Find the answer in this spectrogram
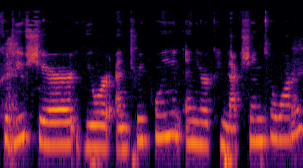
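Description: The woman's tone is fairly bright.

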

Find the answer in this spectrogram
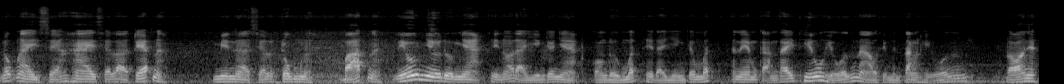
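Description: A man at medium pitch speaks with lively intonation. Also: fairly quick pace.

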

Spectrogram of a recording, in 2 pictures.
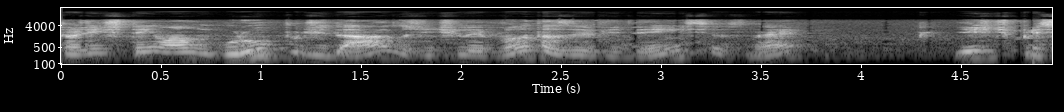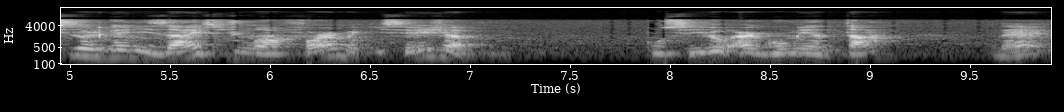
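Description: A man's voice with a Brazilian accent at a moderate pace, with big swings in loudness, long, frequent pauses and noticeable background noise. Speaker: professor. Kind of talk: lecture. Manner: conversational, frequent filler 'né'.

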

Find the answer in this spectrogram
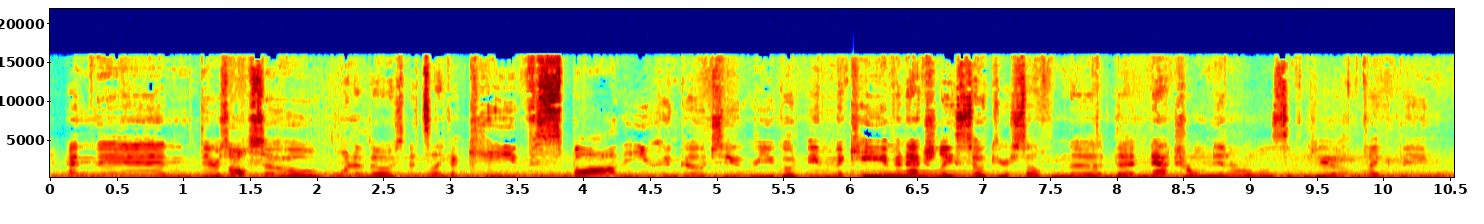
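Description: A woman talks at a moderate pace with hardly any pauses. Loud background noise fills the recording. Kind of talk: casual vlog chat. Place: car. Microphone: phone near.

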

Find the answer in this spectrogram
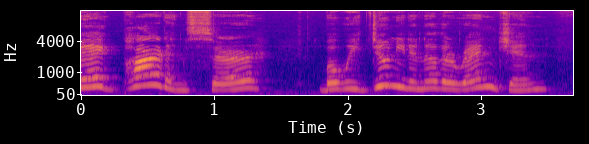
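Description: A woman puts on a character voice with a high pitch. She talks at a moderate pace. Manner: quiet, hesitant, polite.

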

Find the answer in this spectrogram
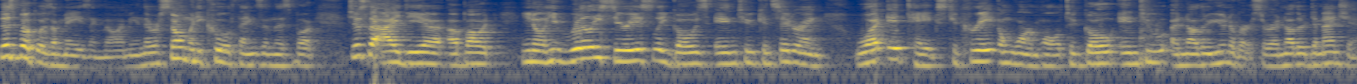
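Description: With audible room echo, a man speaks fairly quickly. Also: ordinary pitch variation. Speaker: book reviewer. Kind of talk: casual vlog chat. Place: home room. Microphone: webcam.

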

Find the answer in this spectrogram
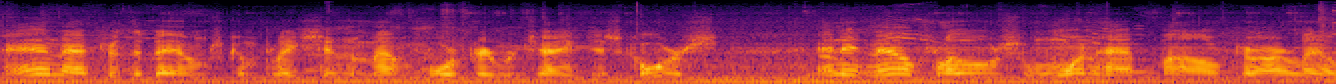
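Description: A man speaks at a moderate pace with very wide pitch swings, against noticeable background noise. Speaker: train conductor tour guide. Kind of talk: tour commentary. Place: train.

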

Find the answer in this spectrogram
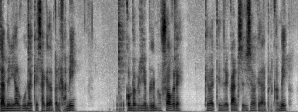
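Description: Very fast and flat, a woman talks in a very deep, low pitch with big swings in loudness. Her monotone delivery stops often for long pauses. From Valencian Community. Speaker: charity association president. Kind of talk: TV interview. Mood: warm, earnest. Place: studio. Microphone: lapel.

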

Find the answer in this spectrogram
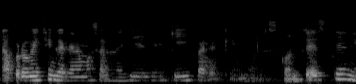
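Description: A woman with a Mexican accent. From Mexico. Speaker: podcast host, biologist; podcast host. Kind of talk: interview. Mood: friendly, warm. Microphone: video call.

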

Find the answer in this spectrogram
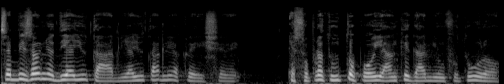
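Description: A dark, mellow tone over a quiet background. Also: man. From Venice, Veneto, Italy; Veneto, Italy. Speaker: fashion school director. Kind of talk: TV interview. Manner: measured. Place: studio. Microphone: lapel.

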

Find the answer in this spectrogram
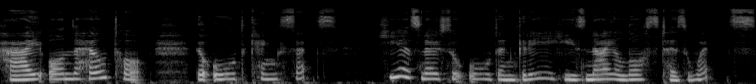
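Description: In a Scottish accent, a woman speaks at a very slow pace. Her pitch is high with ordinary variation, against a quiet background. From Scotland. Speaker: poetry reader. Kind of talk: poetry reading. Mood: calm, slightly eerie. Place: home room. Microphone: phone near.

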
